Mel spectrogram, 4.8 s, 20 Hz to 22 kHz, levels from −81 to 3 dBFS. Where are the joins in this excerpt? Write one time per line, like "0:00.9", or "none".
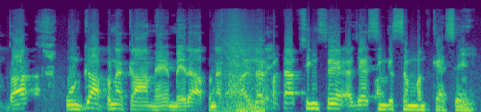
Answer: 0:02.4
